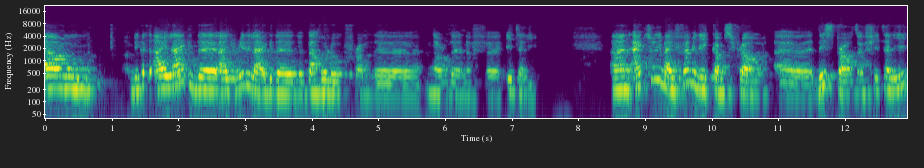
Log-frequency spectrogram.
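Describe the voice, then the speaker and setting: A woman with a French accent and a medium pitch talks at a fairly slow pace with lively intonation. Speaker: winery owner and winemaker. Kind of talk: interview. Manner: halting.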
